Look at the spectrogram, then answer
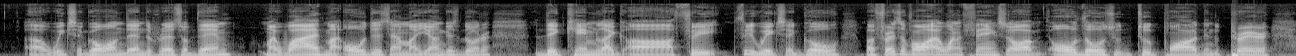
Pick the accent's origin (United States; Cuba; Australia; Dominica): Cuba; So that was my case in my hometown, that I had the chance to go out as a member of my church, my local church, and also a member of the Western Cuban Baptist Convention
